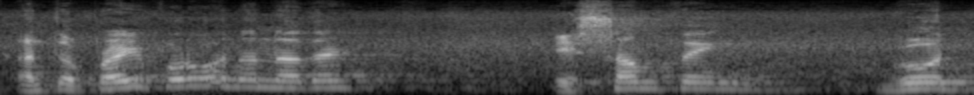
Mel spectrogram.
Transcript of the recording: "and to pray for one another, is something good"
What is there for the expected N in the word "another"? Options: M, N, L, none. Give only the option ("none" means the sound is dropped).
N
